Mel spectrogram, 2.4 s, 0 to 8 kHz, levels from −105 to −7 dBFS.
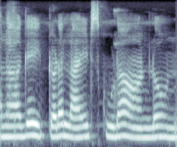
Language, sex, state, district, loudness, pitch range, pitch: Telugu, female, Andhra Pradesh, Sri Satya Sai, -12 LUFS, 210-225 Hz, 215 Hz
